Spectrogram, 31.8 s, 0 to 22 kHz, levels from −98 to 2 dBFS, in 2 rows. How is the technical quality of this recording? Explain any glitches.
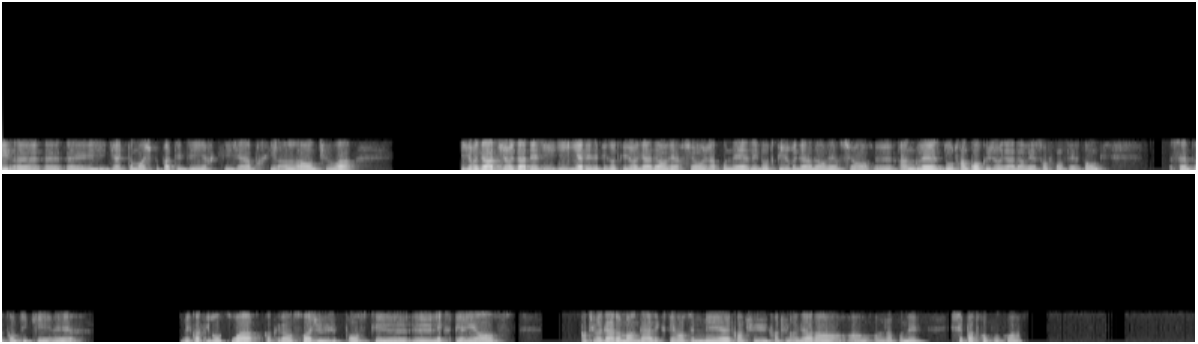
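The quality is pretty rough, with one fault running the whole way through: Dialogic VOX ADPCM coding. Each sample is squeezed into a coarse 4-bit step, which fits a 32 kbps stream, so a gritty hiss rides along with the speech, and nothing survives above about 3.9 kHz, leaving it dull and phone-like.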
